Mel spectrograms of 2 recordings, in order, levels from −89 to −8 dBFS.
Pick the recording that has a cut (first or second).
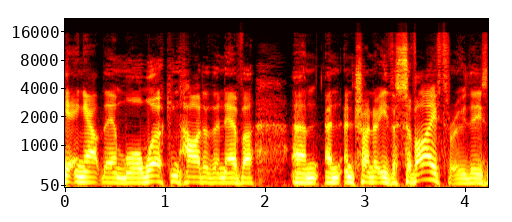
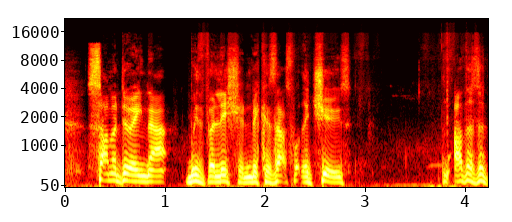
second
